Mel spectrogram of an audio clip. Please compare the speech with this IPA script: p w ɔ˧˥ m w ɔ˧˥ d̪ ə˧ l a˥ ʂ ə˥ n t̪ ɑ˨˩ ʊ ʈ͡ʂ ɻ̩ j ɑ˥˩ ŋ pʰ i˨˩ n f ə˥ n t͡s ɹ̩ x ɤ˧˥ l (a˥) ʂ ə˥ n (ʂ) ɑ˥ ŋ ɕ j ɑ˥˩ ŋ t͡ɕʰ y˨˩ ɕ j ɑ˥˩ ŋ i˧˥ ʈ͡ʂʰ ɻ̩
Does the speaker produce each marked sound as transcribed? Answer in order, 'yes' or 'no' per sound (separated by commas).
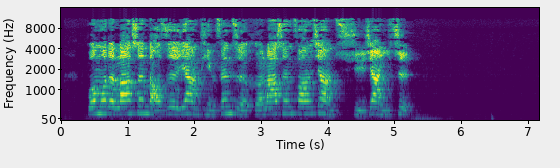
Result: yes, no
